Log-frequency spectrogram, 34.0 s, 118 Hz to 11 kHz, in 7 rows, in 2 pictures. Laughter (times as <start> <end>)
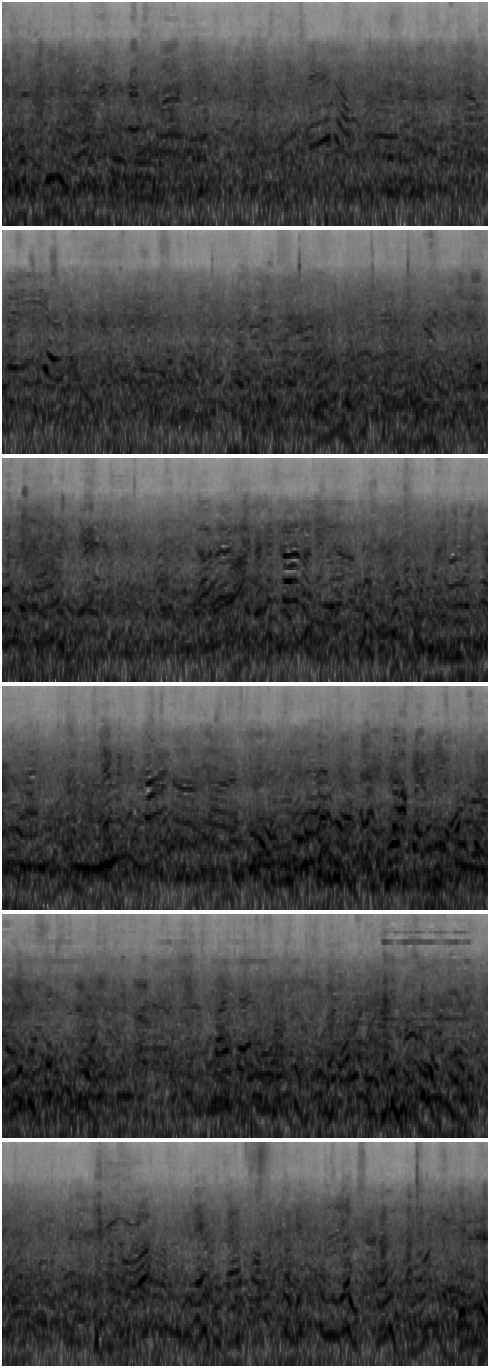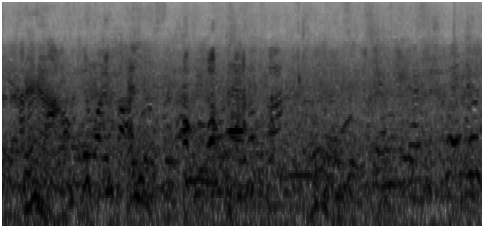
25.2 25.7, 30.9 32.0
